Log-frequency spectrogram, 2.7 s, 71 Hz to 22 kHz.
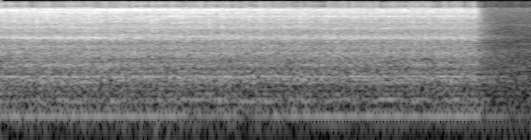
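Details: Humphrey pump trembler coil, ignition switched on and button pushed to fire the 50-50 gas-air charge after 5-6 minutes of operation: steady high electrical buzz held over two seconds, then a clean cutoff. Coil sparking normally.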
